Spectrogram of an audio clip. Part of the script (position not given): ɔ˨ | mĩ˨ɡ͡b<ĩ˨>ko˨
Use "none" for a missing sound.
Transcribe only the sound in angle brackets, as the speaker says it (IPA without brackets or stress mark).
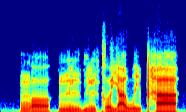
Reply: ĩ˨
